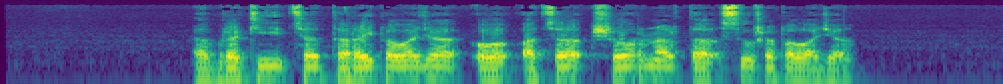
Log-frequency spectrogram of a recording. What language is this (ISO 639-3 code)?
oru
